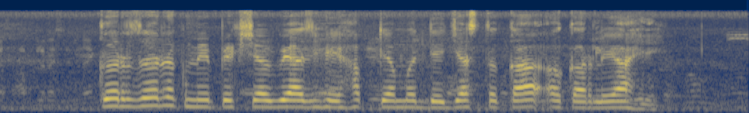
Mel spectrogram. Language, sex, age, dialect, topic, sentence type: Marathi, male, 18-24, Standard Marathi, banking, question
